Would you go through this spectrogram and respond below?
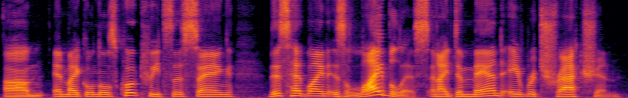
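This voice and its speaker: A man's voice: fairly high pitch, animated, moderate pace, bright, forceful tone. A man giving casual political commentary, rambling with frequent restarts.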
